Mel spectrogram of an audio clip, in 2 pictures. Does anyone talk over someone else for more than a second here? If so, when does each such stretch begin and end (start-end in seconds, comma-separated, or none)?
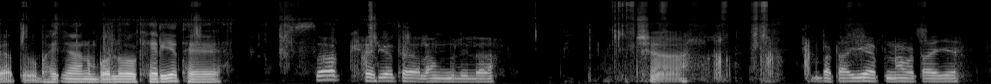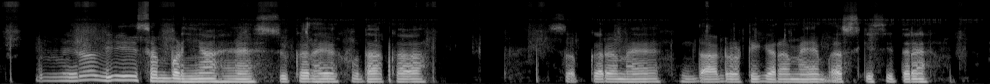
none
